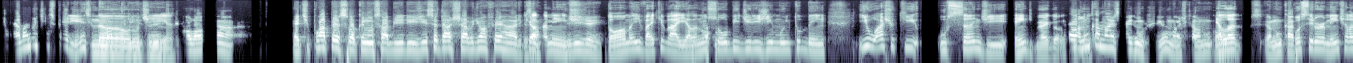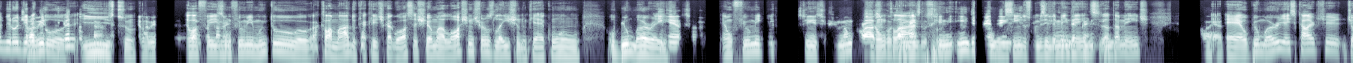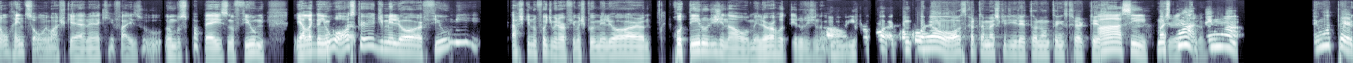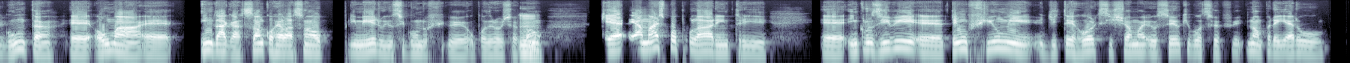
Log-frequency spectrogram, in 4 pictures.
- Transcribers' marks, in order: tapping; "Johansson" said as "John Hanson"; tongue click
- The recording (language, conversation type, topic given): Portuguese, podcast, Você pode me contar sobre um filme que te marcou profundamente?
